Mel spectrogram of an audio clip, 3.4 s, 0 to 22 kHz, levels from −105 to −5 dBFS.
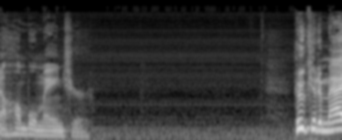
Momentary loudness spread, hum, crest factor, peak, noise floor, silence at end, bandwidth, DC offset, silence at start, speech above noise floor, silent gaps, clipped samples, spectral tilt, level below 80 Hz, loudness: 19 LU; 60 Hz at -60 dBFS; 22 dB; -8 dBFS; -63 dBFS; 0 s; 17 kHz; under 0.1%; 0 s; 36 dB; none; under 0.1%; -4.5 dB/octave; -62 dBFS; -28 LUFS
